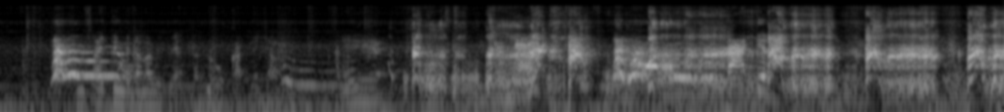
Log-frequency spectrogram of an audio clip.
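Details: Puppies at feeding time give a run of short whimpering cries and falling whines, then several seconds of loud, crowded, overlapping yelps and yips, busy and noisy throughout.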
